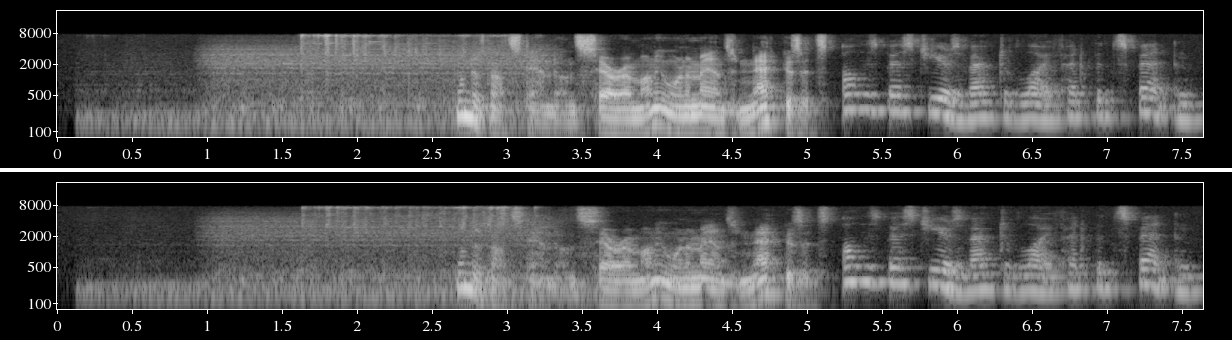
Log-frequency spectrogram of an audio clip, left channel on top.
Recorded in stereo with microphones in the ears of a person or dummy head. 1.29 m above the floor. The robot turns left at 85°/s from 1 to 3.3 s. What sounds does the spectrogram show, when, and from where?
0.1 s keys jangling: 145° left, 0.8 m; by 3.7 s 50° right, 0.8 m
2.7 s a man speaking: 135° left, 0.8 m; by 5.1 s 80° left, 0.8 m
5.2 s a woman speaking: 40° left (ahead or behind), 3 m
